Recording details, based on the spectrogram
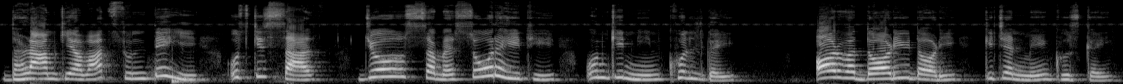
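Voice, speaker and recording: A woman narrating a scripted moral story for children. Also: high-pitched.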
